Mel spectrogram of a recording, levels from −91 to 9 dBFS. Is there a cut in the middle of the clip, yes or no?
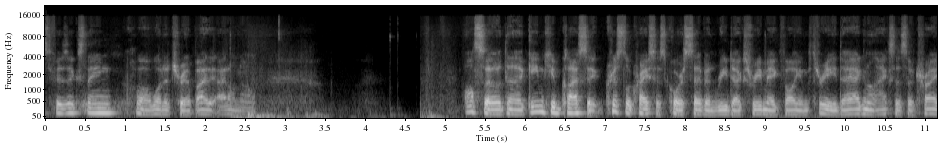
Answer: no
